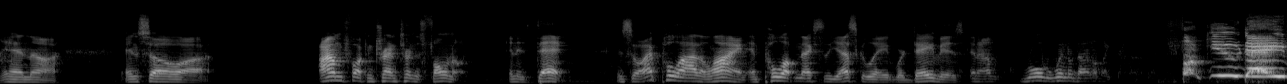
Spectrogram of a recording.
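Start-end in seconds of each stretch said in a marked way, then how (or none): 11.7-12.9 shrill, very loud, high-pitched, all-out scream. Telling of pulling up beside another car with the window down, retelling a scream. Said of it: "I'm screaming".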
